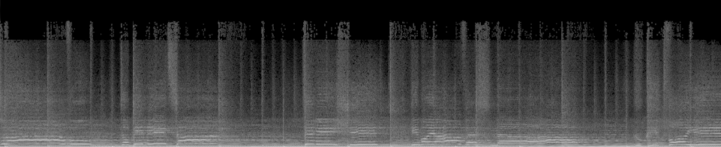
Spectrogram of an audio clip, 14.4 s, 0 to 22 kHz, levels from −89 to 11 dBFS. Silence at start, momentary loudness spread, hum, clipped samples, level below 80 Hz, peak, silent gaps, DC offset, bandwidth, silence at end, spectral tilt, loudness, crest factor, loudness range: 0 s; 2 LU; none; under 0.1%; -18 dBFS; -6 dBFS; none; under 0.1%; 18 kHz; 0 s; -5.5 dB/octave; -19 LUFS; 10 dB; 1 LU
